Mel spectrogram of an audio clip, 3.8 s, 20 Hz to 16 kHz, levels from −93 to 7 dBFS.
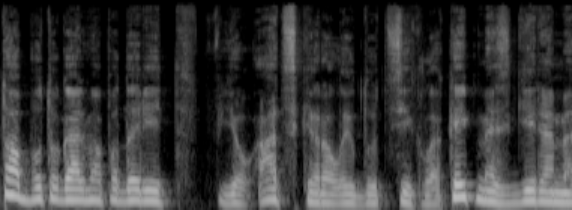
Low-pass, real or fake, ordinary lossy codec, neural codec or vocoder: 14.4 kHz; real; MP3, 96 kbps; none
